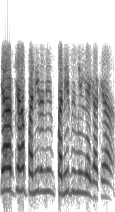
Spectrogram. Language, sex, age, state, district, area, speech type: Hindi, female, 60+, Uttar Pradesh, Azamgarh, rural, conversation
